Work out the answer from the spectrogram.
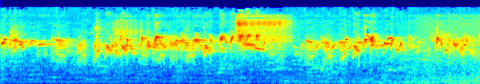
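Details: Red-whiskered bulbul (Pycnonotus jocosus) giving a lively, nearly unbroken run of bright, chattering whistled phrases rising and falling rapidly. It is a competitive song used as a lure for trapping and to train and stimulate other bulbuls to sing.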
